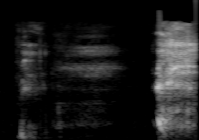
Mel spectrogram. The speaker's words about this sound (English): Both of our sinuses are draining, the full disclosure, so I'm a coughing wreck.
